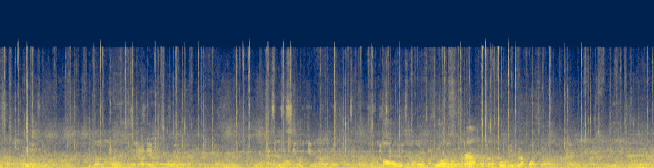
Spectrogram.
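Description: Upbeat video game music plays through a speaker.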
